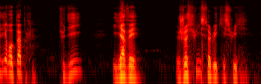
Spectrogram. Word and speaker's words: Yahvé: Aujourd'hui, les linguistes, les experts, pensent que c'est plutôt la manière de dire de Yahvé, Yahweh, Yahvé. On pense que c'est plus comme ça qu'il faut prononcer ce fameux tétragramme.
